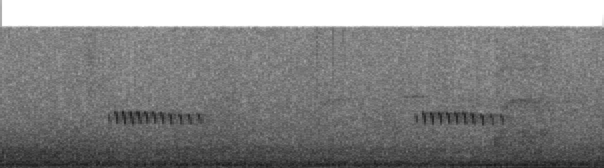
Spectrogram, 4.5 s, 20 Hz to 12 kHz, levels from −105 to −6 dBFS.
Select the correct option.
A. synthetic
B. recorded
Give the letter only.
B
